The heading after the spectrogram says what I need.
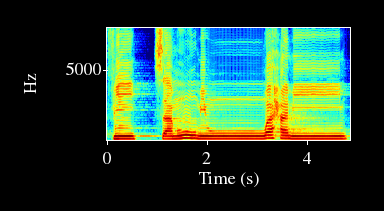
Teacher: huruf fi dipanjangkan 2 harokat karena di depannya terdapat ya sukun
